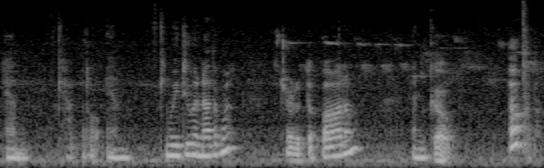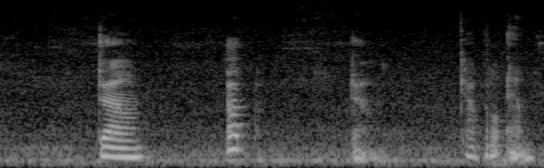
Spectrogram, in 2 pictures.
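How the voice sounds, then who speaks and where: A children's librarian leads a storytime, reading aloud and teaching young listeners with simple, encouraging, repeated phrases. Her voice sits on the low side, gravelly yet a little mellow, with lively intonation, a measured pace, and long pauses. Slight background noise is audible.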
